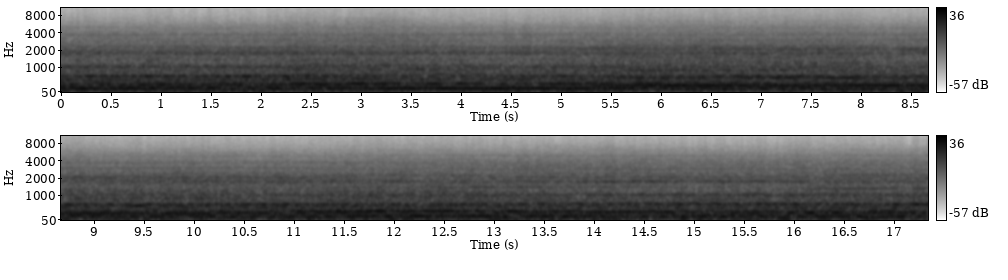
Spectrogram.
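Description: Amplified violin, bowed and heavily processed with effects, playing a loud, dense wall of held, droning notes. The main pitches shift every few seconds.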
